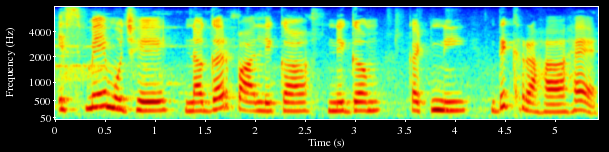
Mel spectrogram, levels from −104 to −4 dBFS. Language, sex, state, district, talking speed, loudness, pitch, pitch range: Hindi, female, Madhya Pradesh, Katni, 100 wpm, -14 LUFS, 240 Hz, 230-265 Hz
